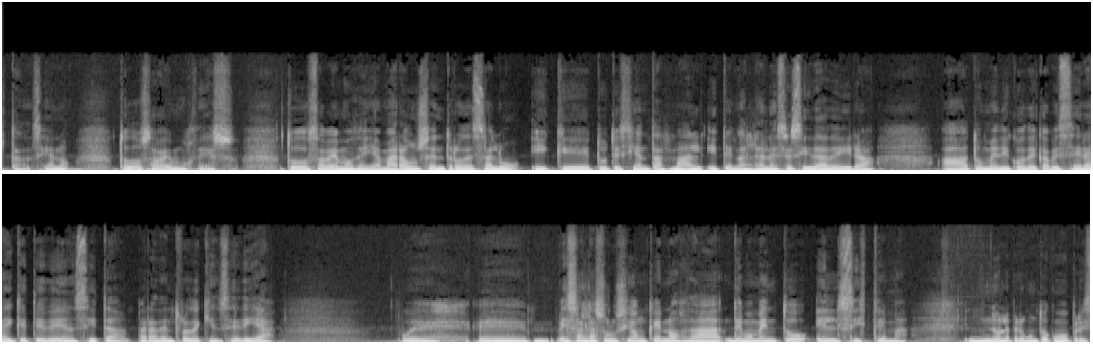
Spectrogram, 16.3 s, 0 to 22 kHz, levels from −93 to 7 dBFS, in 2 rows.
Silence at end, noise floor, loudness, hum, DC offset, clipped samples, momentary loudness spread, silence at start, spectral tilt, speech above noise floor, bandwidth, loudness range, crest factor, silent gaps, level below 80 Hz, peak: 0 s; -38 dBFS; -14 LUFS; none; under 0.1%; under 0.1%; 6 LU; 0 s; -7.5 dB/octave; 25 dB; 14.5 kHz; 2 LU; 10 dB; none; -36 dBFS; -4 dBFS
